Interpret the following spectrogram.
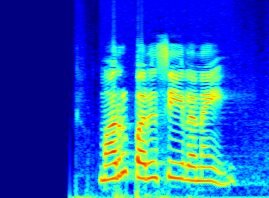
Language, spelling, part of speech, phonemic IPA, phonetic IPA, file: Tamil, மறுபரிசீலனை, noun, /mɐrʊbɐɾɪtʃiːlɐnɐɪ̯/, [mɐrʊbɐɾɪsiːlɐnɐɪ̯], Ta-மறுபரிசீலனை.ogg
- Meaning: review, reconsideration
